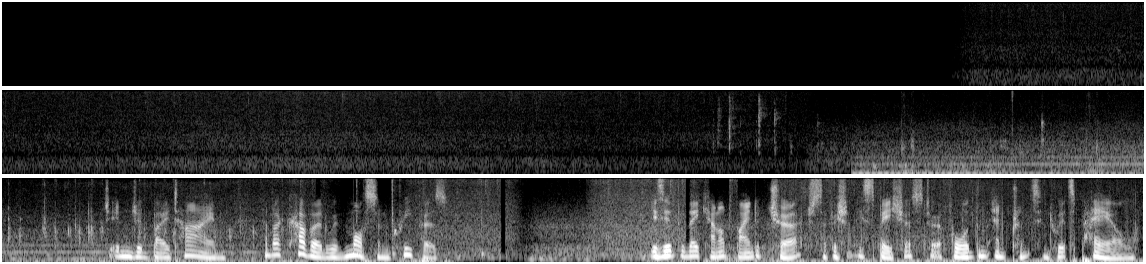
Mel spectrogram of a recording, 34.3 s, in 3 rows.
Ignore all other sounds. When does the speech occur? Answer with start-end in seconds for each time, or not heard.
23.9-27.4, 29.3-34.2.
